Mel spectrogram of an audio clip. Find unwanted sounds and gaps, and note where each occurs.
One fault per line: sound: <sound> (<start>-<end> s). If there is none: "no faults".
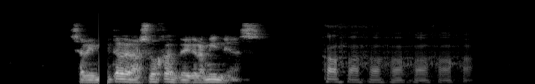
sound: dropout (1.0-1.1 s)
sound: laugh (3.2-4.8 s)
